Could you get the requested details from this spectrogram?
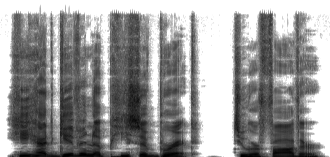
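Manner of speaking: plain reading voice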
